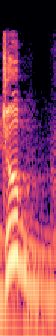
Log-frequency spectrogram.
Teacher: cakap qalqalah besar, dia punya tekanan dia kuat sikit, tapi jangan lama sangat tuan-tuan. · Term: Qalqalah akbar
